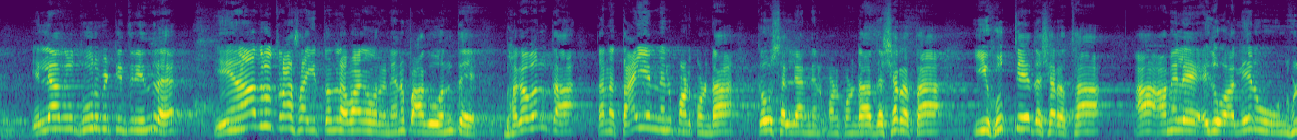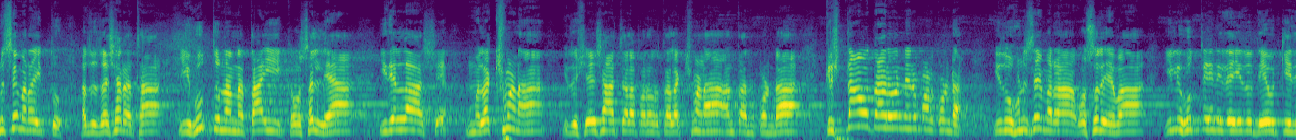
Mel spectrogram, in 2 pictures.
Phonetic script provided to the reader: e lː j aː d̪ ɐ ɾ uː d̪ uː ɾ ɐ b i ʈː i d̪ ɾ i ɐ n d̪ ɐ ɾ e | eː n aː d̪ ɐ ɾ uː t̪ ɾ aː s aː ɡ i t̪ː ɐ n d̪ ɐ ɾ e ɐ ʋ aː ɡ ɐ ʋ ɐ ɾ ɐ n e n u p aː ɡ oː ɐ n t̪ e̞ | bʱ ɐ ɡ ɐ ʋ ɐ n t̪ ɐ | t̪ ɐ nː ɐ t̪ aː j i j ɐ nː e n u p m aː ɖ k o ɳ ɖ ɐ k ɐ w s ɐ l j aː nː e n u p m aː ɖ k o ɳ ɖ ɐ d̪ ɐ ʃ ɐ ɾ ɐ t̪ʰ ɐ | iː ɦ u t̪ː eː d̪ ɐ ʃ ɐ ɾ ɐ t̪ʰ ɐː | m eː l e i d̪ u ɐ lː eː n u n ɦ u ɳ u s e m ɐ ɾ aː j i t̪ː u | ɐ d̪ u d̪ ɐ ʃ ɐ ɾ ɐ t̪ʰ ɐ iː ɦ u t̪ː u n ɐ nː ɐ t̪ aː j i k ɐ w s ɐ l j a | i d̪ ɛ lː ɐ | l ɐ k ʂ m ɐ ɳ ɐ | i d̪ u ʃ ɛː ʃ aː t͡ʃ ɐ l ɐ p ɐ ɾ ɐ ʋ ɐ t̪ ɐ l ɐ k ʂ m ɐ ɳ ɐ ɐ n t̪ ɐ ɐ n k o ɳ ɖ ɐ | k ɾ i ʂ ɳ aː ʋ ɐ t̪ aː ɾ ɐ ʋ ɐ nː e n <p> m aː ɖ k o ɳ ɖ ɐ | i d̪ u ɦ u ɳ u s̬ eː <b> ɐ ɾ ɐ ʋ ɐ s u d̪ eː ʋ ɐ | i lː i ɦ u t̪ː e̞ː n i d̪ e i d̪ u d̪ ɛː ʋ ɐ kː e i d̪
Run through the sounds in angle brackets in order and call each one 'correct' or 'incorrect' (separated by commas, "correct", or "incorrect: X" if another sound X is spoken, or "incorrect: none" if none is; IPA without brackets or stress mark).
correct, incorrect: m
